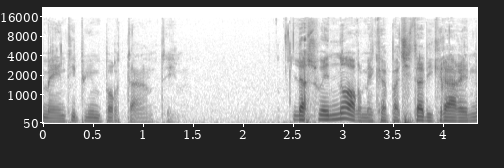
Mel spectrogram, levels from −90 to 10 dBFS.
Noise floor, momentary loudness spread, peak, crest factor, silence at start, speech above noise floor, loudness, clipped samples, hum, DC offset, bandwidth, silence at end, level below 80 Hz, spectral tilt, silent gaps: -64 dBFS; 18 LU; -10 dBFS; 20 dB; 0 s; 33 dB; -30 LUFS; under 0.1%; none; under 0.1%; 15.5 kHz; 0 s; -50 dBFS; -4.5 dB/octave; none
